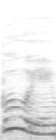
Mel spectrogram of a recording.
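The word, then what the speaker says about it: buaigh: It's more of like a diphthongy thing. So like buoy, cloy, but it's not flat out like buoy because that'd be yellow.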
